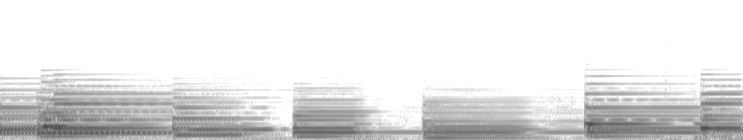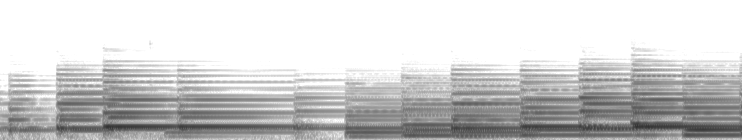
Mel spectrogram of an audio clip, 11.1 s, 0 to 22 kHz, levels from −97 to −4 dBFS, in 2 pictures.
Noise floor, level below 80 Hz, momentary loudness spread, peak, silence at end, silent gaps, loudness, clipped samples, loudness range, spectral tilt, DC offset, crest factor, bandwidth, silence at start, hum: -58 dBFS; -66 dBFS; 20 LU; -16 dBFS; 0 s; none; -34 LUFS; under 0.1%; 15 LU; -11 dB/octave; under 0.1%; 18 dB; 3.8 kHz; 0 s; none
